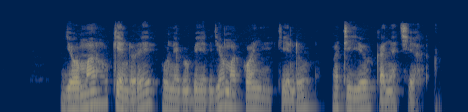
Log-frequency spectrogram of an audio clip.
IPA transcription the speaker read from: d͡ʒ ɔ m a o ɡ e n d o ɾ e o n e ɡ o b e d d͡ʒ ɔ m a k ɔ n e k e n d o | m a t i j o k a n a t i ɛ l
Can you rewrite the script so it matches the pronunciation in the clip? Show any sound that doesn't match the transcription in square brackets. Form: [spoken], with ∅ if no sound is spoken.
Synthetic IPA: d͡ʒ ɔ m a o [k] e n d o ɾ e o n e ɡ o b e d d͡ʒ ɔ m a k ɔ [ɲ] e k e n d o | m a t i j o k a [ɲ] a [t͡ʃ] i ɛ l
